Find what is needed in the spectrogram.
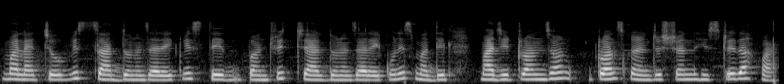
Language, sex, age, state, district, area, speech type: Marathi, female, 18-30, Maharashtra, Amravati, urban, read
